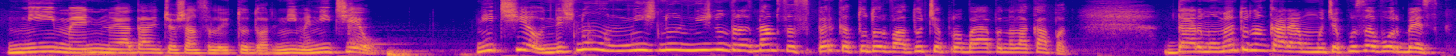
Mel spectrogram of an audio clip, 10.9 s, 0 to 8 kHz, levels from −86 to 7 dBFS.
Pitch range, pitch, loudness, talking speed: 195-285 Hz, 235 Hz, -15 LUFS, 220 wpm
